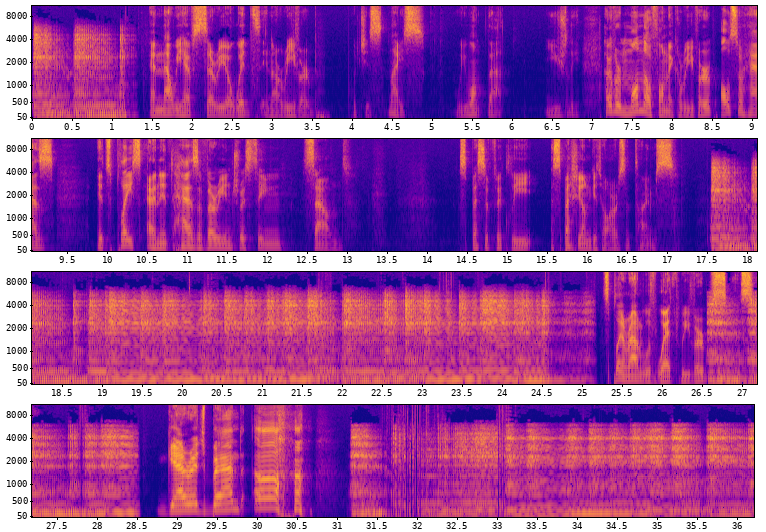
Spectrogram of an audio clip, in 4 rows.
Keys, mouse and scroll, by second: 1.2 space, 4.4 click, 4.8 click, 6.0 click, 6.7 right click, 8.1 click, 16.2 click, 17.0 space, 18.4-19.8 drag, 20.3 click, 21.7 click, 22.4 click, 23.2 click, 24.5 click, 25.1 space, 25.3 click, 26.0 space, 27.8 click, 28.4 space, 30.6 space, 31.5 click, 33.0 click, 34.2 click.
